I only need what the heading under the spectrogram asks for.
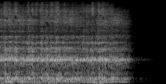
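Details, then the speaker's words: Garbage disposer (food disposer, Badger/InSinkErator type) running jammed: harsh grinding rattle with a scraping edge for over a second, then cut off; a beef rib bone is lodged in the chamber, signalling to stop and free it. "isn't that terrible isn't that letting you know look something is being destructed something is being destroyed stop in other words when you hear that you need to stop and do something about it"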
